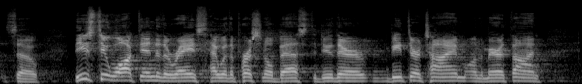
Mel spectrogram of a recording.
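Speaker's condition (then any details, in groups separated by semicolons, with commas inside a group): No condition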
